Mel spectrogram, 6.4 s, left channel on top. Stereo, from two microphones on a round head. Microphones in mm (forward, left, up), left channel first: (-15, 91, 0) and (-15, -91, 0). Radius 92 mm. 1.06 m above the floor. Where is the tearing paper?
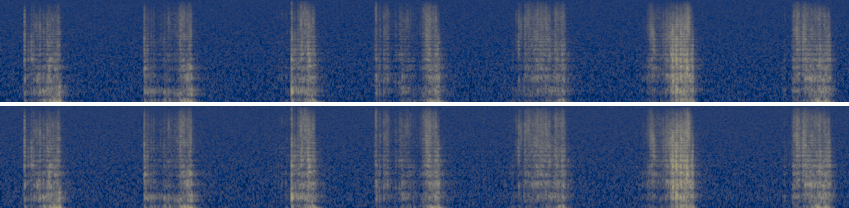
5° right (ahead or behind).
